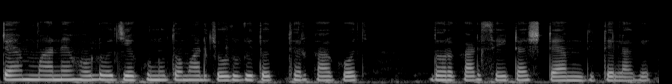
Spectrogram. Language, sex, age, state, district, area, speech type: Bengali, female, 30-45, West Bengal, Jalpaiguri, rural, spontaneous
